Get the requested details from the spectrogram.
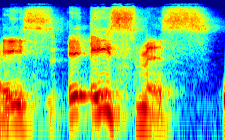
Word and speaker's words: Abmas: Abmas. I hope I'm saying that right. – Acemus. Yes, really. Acemus. – So I'm not saying it right. – That B is pronounced like a C-E.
